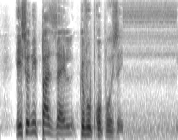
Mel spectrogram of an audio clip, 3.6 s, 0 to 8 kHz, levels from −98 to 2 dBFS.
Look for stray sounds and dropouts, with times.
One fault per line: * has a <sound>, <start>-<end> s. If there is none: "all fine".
all fine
